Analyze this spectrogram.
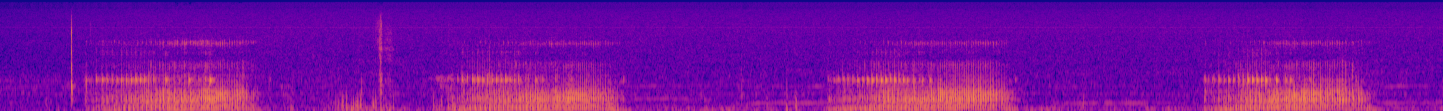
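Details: Friend snoring loudly enough to wake the house: loud, rough, rattling snores on each breath, about four in ten seconds, with quiet pauses between; steady snoring.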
